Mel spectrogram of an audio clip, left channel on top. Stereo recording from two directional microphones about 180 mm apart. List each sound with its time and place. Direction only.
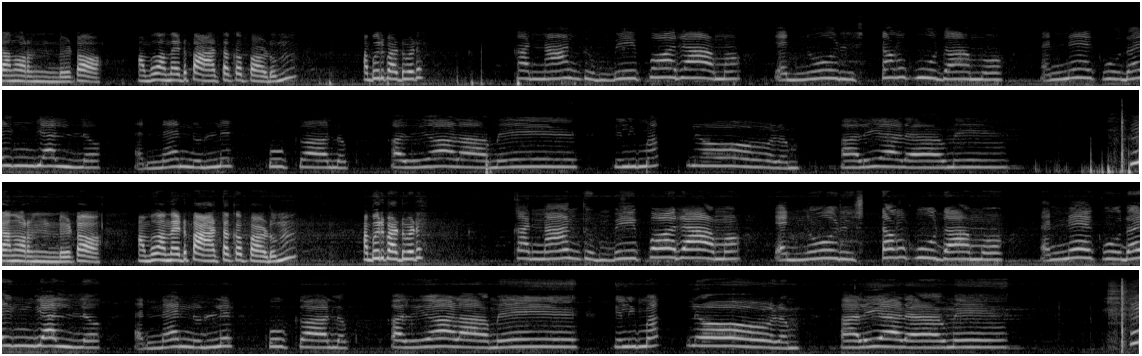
0.0 s child singing: 25° right (ahead or behind)
3.6 s speech: 30° right (ahead or behind)
5.1 s child singing: 25° right (ahead or behind)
